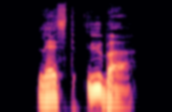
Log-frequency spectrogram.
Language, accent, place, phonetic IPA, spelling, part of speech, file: German, Germany, Berlin, [ˌlɛst ˈyːbɐ], lässt über, verb, De-lässt über.ogg
- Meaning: second/third-person singular present of überlassen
